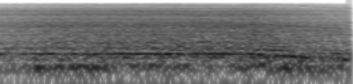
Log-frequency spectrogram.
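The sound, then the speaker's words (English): A blender with its lid on blitzes a drink with a tablespoon of fine bran. It runs steadily at full speed, a dense, even whirring roar with a sustained motor hum and no breaks or speech. “That's fine bran. It's fine. I'm going to blitz it up.”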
